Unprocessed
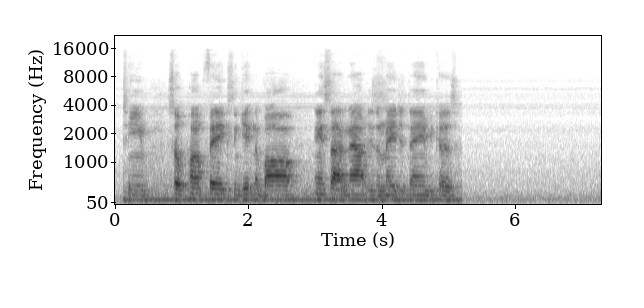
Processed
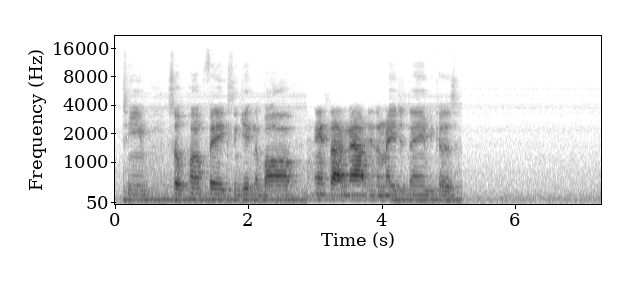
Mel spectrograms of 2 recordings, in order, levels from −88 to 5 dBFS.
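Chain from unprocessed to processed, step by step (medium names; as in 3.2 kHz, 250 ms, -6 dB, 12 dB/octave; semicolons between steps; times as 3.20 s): 2.87–4.11 s: cabinet simulation 200–2900 Hz, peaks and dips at 200 Hz +8 dB, 340 Hz -9 dB, 660 Hz +7 dB, 990 Hz +9 dB, 1.7 kHz +8 dB, 2.5 kHz +5 dB; trim -4 dB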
